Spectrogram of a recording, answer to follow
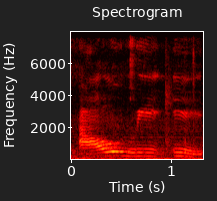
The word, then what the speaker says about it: Auli'i: So it's Auli'i.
